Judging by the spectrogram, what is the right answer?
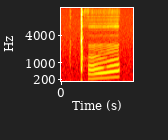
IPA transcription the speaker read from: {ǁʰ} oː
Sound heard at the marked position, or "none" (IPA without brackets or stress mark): ǃʰ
